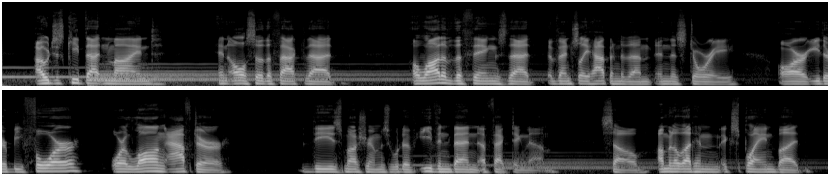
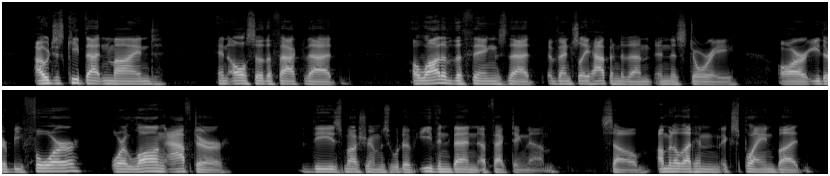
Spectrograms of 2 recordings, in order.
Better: second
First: background music; noticeable; throughout; 15 dB below the speech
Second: none

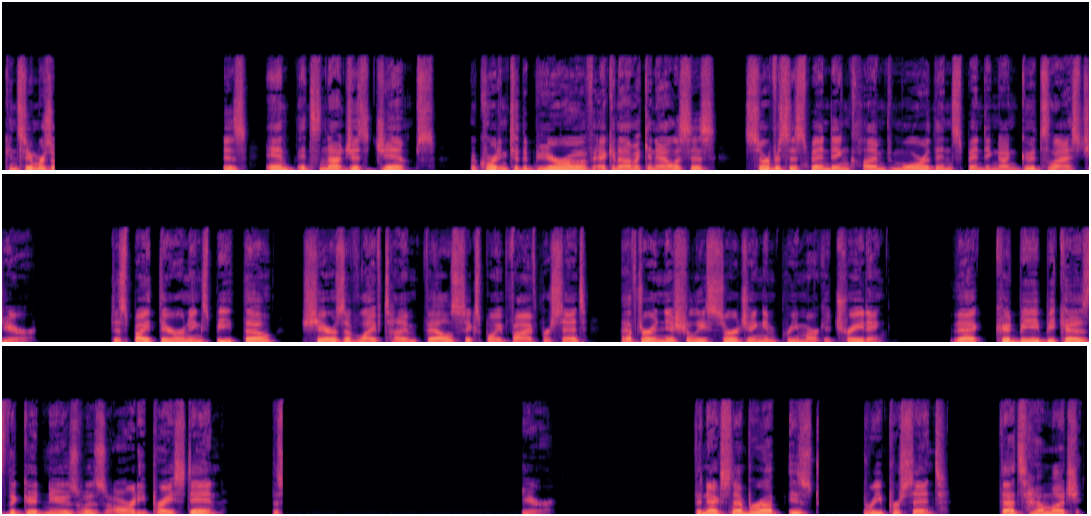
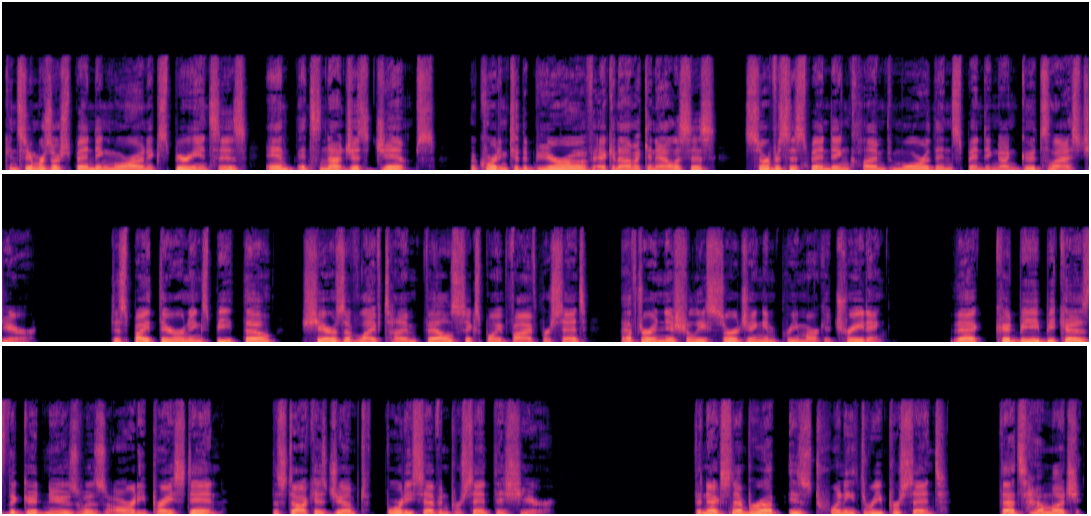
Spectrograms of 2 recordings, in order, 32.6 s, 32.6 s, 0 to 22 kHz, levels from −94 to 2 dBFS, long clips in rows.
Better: second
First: audio cutting out; at 0.5 s for 1.5 s, at 25 s for 2.5 s and at 30 s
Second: none

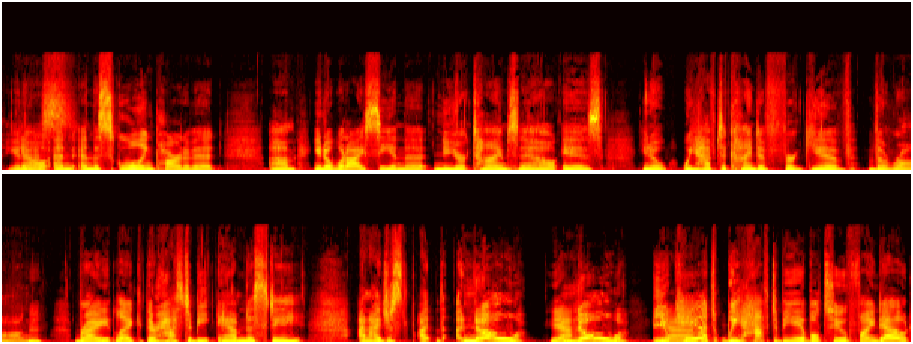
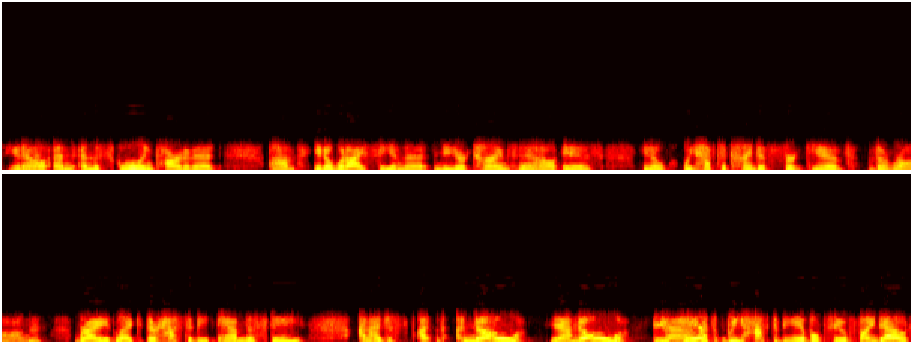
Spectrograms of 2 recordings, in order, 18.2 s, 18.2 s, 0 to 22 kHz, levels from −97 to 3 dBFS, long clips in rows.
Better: first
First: none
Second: phone-call audio; poor line; nothing above 3 kHz

